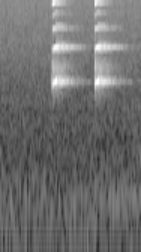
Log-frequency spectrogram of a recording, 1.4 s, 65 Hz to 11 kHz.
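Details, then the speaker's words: 2021 Harley-Davidson Road Glide Special with newly installed HD Smart Siren II (68328-06A): two quick high chirps about half a second apart after ignition is switched off, confirming the alarm is armed. "two chirps which means that the alarm system is armed"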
